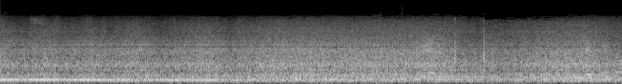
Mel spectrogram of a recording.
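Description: Claas Lexion combine harvesters running while harvesting: a steady machine drone with a held hum. The strongest hum tone fades about two seconds in, and higher, fainter tones come in later.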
